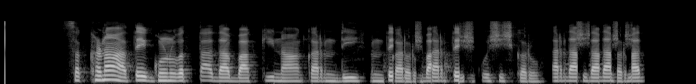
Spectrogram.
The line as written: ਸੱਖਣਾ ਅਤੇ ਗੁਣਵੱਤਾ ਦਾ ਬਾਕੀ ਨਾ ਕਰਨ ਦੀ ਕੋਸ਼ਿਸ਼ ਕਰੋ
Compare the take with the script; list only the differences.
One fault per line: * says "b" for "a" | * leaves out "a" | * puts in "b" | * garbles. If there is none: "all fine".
* garbles
* garbles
